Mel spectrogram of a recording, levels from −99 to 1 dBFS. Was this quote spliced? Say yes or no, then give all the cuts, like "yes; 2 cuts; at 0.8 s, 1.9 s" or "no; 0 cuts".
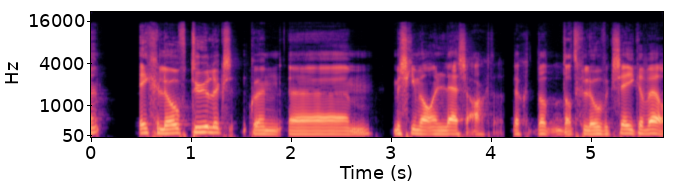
yes; 4 cuts; at 1.6 s, 2.9 s, 4.1 s, 4.6 s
